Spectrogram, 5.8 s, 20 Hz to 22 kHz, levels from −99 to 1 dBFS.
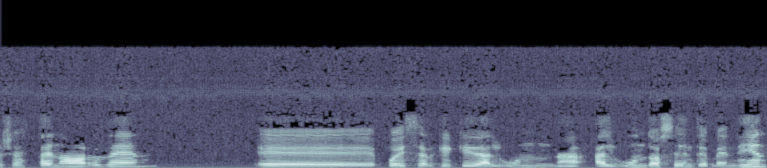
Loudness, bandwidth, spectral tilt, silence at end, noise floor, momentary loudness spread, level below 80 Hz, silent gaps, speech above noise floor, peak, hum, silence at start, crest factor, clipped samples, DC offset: -19 LUFS; 16 kHz; -3 dB/octave; 0 s; -45 dBFS; 8 LU; -66 dBFS; none; 26 dB; -2 dBFS; 50 Hz at -50 dBFS; 0 s; 18 dB; under 0.1%; under 0.1%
